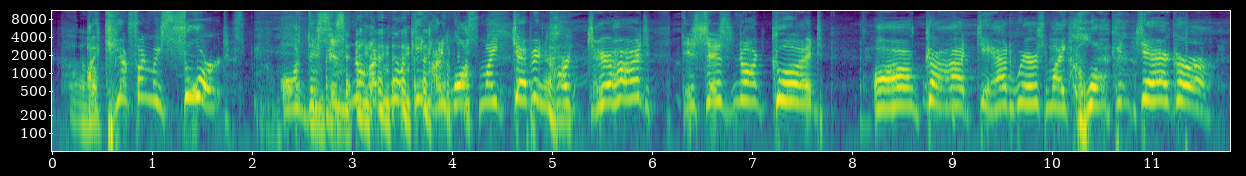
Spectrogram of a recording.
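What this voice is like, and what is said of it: Imitates another person's voice. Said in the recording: “every time someone does an impression of me, it sounds like the guy from Love on the Spectrum season two ... a great impression”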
